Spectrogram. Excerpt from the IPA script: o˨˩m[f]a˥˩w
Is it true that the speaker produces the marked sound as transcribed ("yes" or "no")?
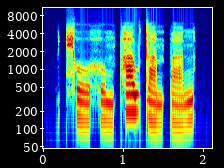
no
